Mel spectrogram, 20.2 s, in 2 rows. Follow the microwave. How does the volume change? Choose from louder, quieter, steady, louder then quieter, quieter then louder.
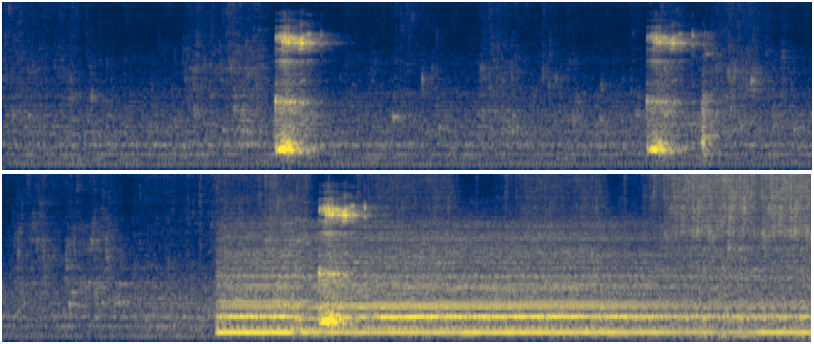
quieter.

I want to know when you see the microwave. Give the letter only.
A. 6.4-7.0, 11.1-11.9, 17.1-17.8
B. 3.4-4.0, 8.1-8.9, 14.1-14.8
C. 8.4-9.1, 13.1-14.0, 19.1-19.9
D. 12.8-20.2
D.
